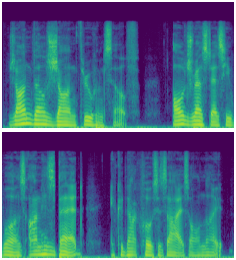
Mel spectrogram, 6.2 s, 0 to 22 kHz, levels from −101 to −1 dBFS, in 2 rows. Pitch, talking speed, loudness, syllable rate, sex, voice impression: 110 Hz, 195 wpm, -18 LUFS, 4.7 syllables/s, male, masculine, adult-like, tensed, powerful, clear, fluent, raspy, cool, intellectual, calm, friendly, reassuring, wild, slightly lively, slightly kind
